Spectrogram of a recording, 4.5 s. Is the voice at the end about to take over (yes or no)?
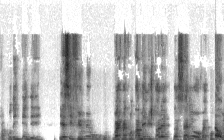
yes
